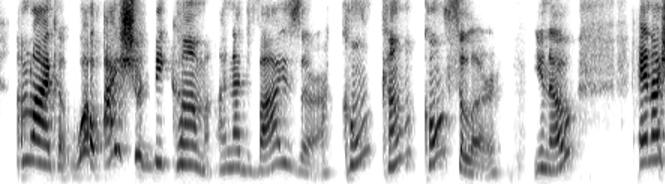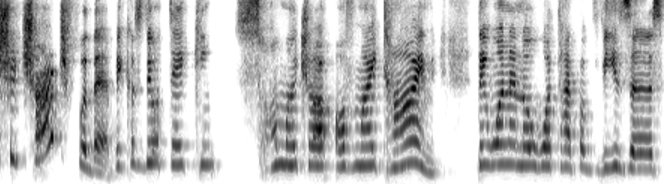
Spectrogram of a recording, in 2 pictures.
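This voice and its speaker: A woman's high-pitched voice with a Brazilian accent, bright and sharp in tone, lively intonation at a fairly slow pace over a quiet background. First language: Portuguese. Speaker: online business coach. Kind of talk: online workshop. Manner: loud.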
